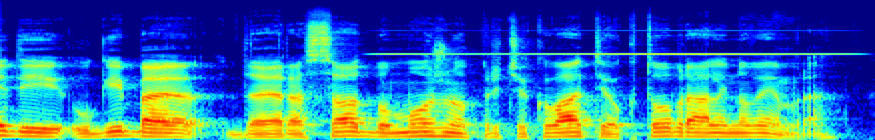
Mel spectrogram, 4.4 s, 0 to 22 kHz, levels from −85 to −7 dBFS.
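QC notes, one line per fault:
1.80–4.38 s feedback whistle: a thin, steady 4.5 kHz whistle sits roughly 15 dB under the speech to the end, swelling and fading slowly in level. It holds rather than climbing into a howl, likely a loudspeaker-to-microphone loop balanced just at the edge of feedback.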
